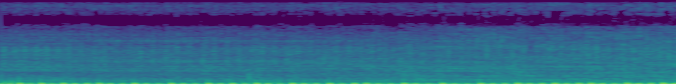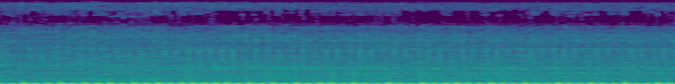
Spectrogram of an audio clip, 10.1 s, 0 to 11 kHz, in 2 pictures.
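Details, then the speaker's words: Honda Beat bored up to 120cc, just reassembled and first running, camshaft without ADS, compression 12, stock injector, ECU not yet remapped, CVT still to do: steady even single-cylinder idle with no knocks or rattles. "Oke, teman-teman. Mesinnya sudah menyala sekarang. Tinggal mengerjakan bagian CVT-nya saja."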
